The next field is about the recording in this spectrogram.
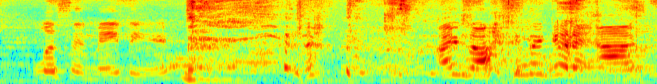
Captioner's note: both laughing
